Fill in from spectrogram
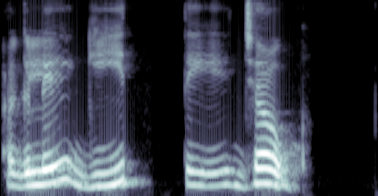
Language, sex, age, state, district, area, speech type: Punjabi, female, 45-60, Punjab, Jalandhar, urban, read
